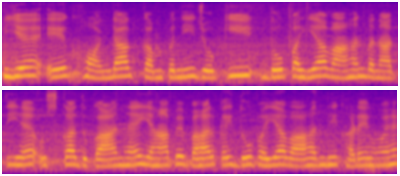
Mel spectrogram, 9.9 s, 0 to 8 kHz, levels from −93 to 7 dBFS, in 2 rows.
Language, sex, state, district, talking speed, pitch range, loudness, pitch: Hindi, male, Uttar Pradesh, Deoria, 150 wpm, 215-240 Hz, -16 LUFS, 225 Hz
